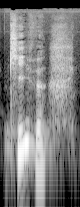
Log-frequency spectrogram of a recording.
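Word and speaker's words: Kyiv: Et comment est-ce que vous l'avez appelée Kiev, mais ça je sais que c'est la prononciation russe. Exactement. Alors, ne t'inquiète pas, vous n'êtes pas les seuls. Hein. Euh, en France, on continue à dire Kiev et non pas Kiev, comme le font les Ukrainiens.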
